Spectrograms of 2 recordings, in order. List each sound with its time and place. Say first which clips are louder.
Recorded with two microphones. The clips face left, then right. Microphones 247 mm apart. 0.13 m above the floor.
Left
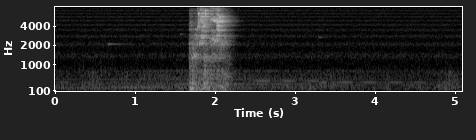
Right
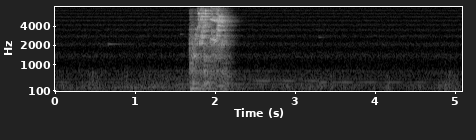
1.7 s a bird: left 4 dB; 45° left (ahead or behind), 1.2 m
